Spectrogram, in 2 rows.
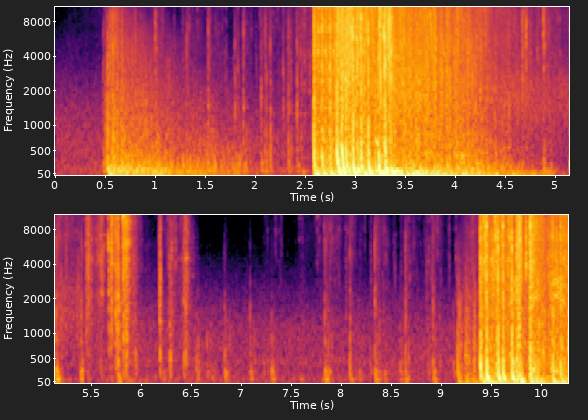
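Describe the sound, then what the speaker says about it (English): Bursts of gunfire from Call of Duty Black Ops 6 during a firefight, with a dense sustained volley, scattered single shots and a second heavy burst at the end, loud and close with no talking. "Taking fire!"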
